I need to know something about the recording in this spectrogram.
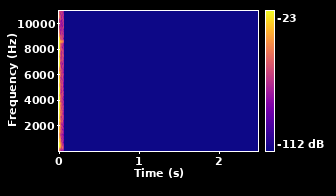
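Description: Near silence: the call audio drops out completely, cutting the voice off mid-sentence, the sign of a lost video-call connection.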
